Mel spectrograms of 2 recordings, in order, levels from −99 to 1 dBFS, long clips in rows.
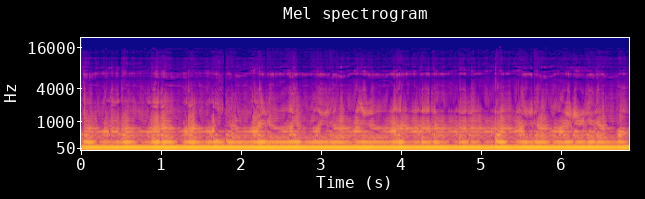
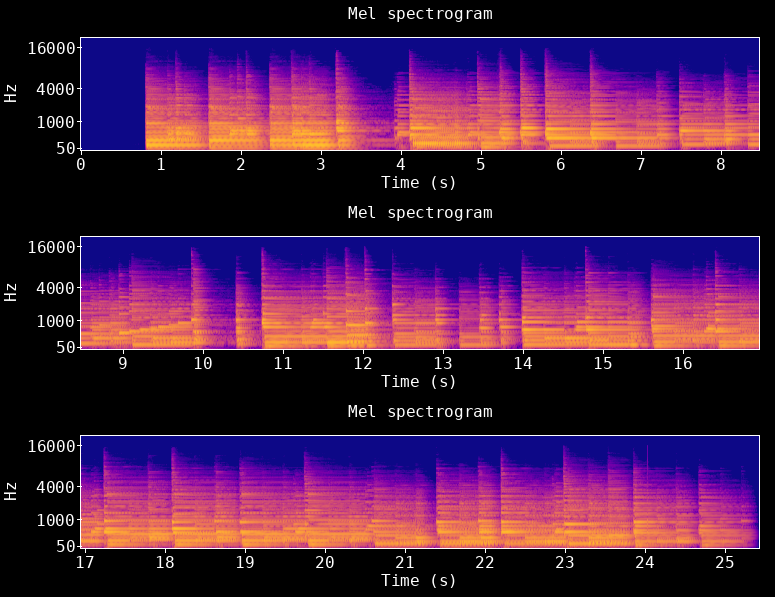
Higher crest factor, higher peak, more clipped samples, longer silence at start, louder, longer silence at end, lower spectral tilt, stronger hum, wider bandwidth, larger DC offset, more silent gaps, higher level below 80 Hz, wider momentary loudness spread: second, 10 dB vs 16 dB; second, -8 dBFS vs -4 dBFS; neither; second, 0 s vs 0.8 s; about the same, -20 LUFS vs -21 LUFS; second, 0 s vs 0.15 s; about the same, -9 dB/octave vs -8 dB/octave; neither; second, 7 kHz vs 8.6 kHz; neither; neither; first, -18 dBFS vs -42 dBFS; second, 2 LU vs 11 LU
